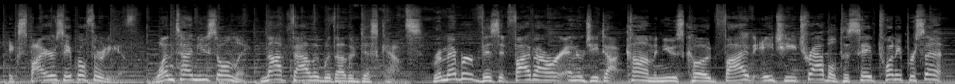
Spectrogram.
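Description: An upbeat male announcer reading a brisk radio ad with a high-pitched voice. Clear music plays under him the whole time. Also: lively intonation, a bit bright. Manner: brisk, upbeat promo delivery. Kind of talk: scripted radio ad read.

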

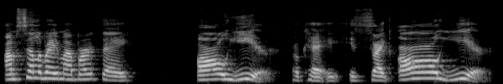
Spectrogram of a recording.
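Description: A woman's voice: a little high, animated, measured pace, fairly bright tone. A woman in her forties co-hosting a podcast, chatting emphatically and talking straight to her listeners. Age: 40s. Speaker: podcast co-host. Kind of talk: casual chat.

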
